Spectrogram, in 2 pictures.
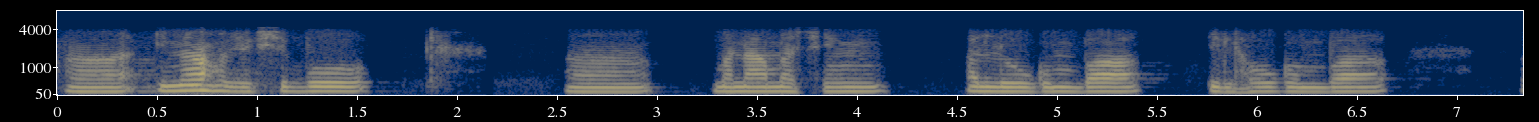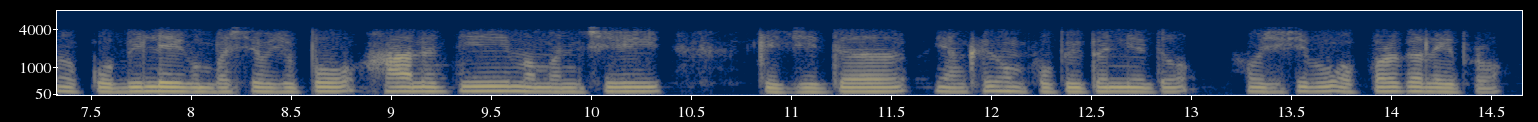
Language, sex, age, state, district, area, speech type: Manipuri, male, 30-45, Manipur, Thoubal, rural, conversation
